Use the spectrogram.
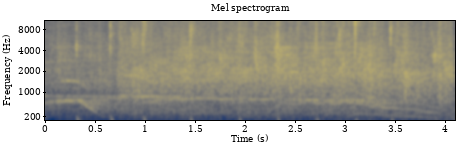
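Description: An audience claps steadily as a woman comes onto the stage, a dense wash of hand claps at an even loudness, with a few rhythmic low thumps and a faint tonal line running underneath.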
